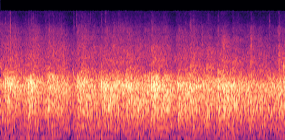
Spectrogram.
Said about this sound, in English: Isn't technology crazy? Some people are listening to this over their coffee on Wednesday morning, and they just heard you clap for them. That's beautiful thing.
